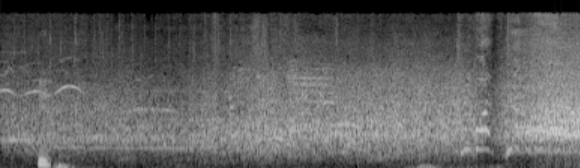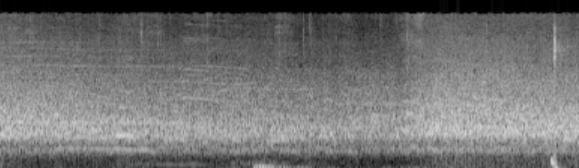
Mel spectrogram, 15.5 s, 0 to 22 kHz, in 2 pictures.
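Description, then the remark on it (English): A large Major League Baseball stadium crowd roars and cheers steadily for the full span after an 8-5-3 double play, swelling louder around midway and again near the end, with scattered whoops and clapping in the dense wash of noise. “This is what it sounds like for an 8-5-3 double play.”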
